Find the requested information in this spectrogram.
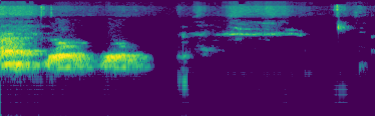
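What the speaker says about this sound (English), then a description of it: "There's that damn dog again, bro. There's the damn dog." A dog barks in a quick run of about three loud, close barks, then quieter yips and faint noises follow.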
